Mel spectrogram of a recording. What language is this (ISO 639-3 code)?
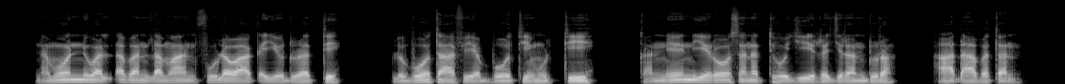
orm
